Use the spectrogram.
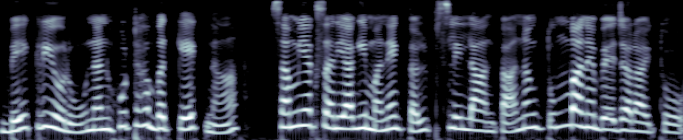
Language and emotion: Kannada, sad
